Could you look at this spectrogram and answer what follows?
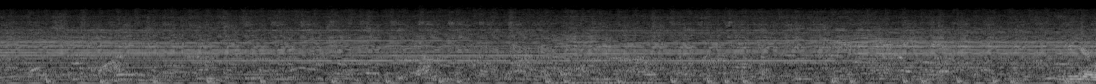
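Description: Hair clippers with a 1 guard and the lever all the way open buzz steadily during a fade haircut, a close, even electric hum running the whole time with faint talk underneath.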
